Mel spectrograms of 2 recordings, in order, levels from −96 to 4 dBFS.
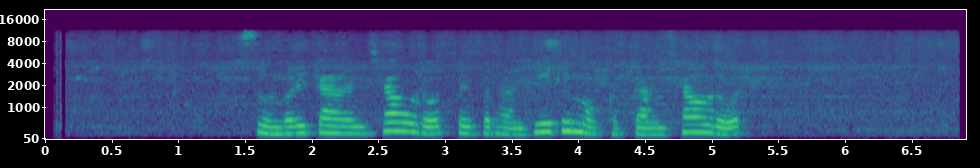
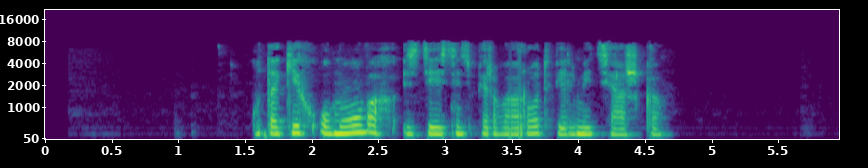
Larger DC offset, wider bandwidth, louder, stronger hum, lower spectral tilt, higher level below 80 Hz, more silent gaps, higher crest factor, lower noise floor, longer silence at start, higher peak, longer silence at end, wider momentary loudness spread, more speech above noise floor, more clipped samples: neither; first, 11.5 kHz vs 7.8 kHz; second, -29 LUFS vs -18 LUFS; neither; about the same, -5 dB/octave vs -5.5 dB/octave; second, -86 dBFS vs -56 dBFS; neither; about the same, 18 dB vs 18 dB; second, -54 dBFS vs -86 dBFS; second, 0.25 s vs 1.55 s; second, -14 dBFS vs -2 dBFS; second, 0.05 s vs 1.3 s; first, 24 LU vs 11 LU; second, 26 dB vs 69 dB; neither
